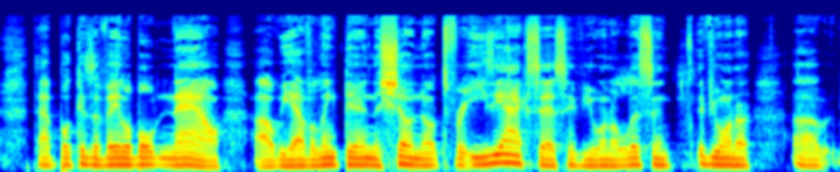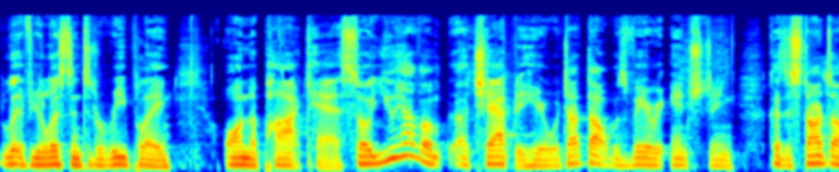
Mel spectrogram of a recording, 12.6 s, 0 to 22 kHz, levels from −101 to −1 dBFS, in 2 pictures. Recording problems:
abrupt cut into speech; at the end

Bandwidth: 15.5 kHz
